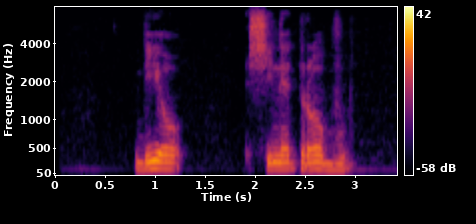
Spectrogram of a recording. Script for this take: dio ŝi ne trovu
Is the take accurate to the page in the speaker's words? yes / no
yes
